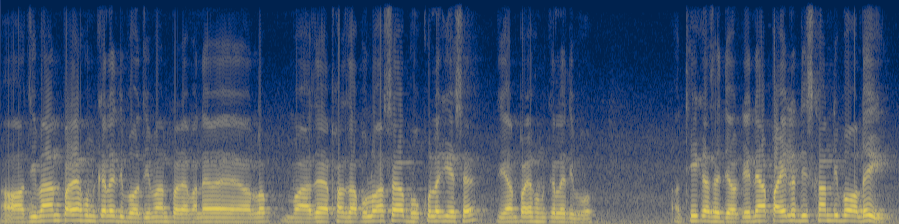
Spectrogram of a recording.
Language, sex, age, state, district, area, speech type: Assamese, male, 30-45, Assam, Golaghat, urban, spontaneous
